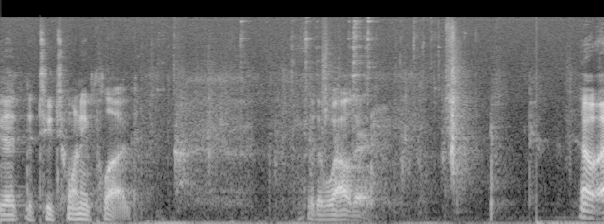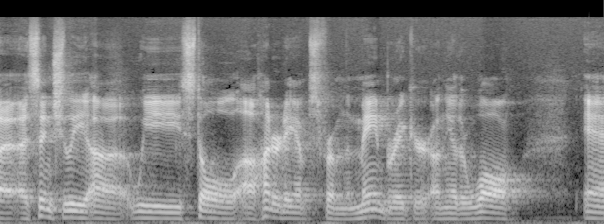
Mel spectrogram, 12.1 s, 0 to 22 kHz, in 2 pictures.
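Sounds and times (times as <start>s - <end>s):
man's voice: 5.8s - 12.0s.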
